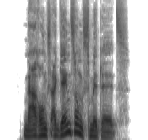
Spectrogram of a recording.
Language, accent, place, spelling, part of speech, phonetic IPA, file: German, Germany, Berlin, Nahrungsergänzungsmittels, noun, [ˌnaːʁʊŋsʔɛɐ̯ˈɡɛnt͡sʊŋsˌmɪtl̩s], De-Nahrungsergänzungsmittels.ogg
- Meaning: genitive singular of Nahrungsergänzungsmittel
